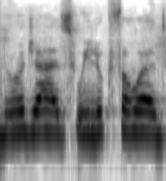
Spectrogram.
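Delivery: put-on French accent, plainly put on. Speaker recalls Seb's reaction after an emotional moment, imitating Seb's French accent. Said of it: "In his French accent".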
